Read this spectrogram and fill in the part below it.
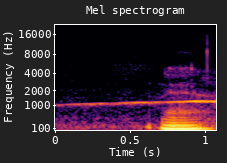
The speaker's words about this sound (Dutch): Wie, eh, wie komen ze halen trouwens? Van wie, de sirene op de achtergrond? Ik denk niet dat ik het ben.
